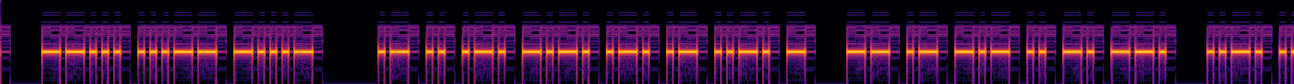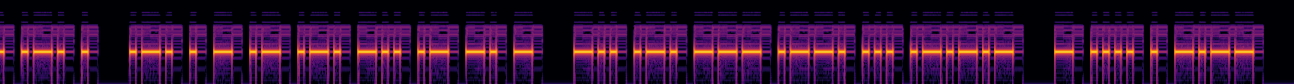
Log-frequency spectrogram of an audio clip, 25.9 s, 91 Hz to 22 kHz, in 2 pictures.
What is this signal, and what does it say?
Morse code, heard as a keyed tone, about 20 wpm, 750 Hz. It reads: 73<BT> AIRCRAFT MAKING FIRE RETARDANT DROPS. THEY
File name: Archive / 20 WPM / 20WPM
